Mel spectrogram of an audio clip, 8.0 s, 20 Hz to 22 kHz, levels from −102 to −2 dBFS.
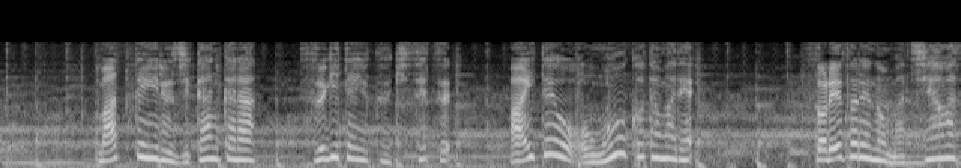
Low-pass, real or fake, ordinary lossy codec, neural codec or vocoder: none; fake; none; codec, 16 kHz, 16 kbps, FunCodec, trained on Chinese and English, 50 frames a second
